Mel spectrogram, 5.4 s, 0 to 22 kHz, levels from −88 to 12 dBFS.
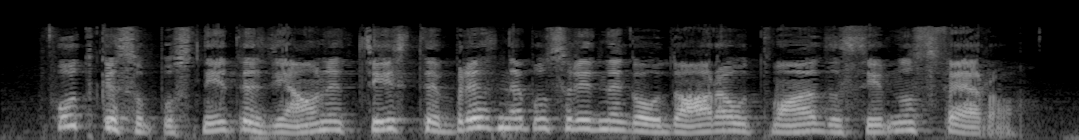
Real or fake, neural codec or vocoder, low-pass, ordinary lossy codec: real; none; 10.8 kHz; AAC, 32 kbps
